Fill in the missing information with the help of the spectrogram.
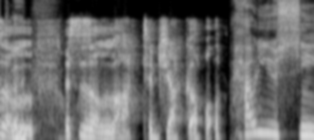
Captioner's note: laughter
